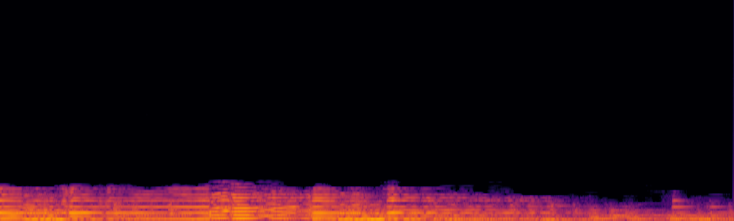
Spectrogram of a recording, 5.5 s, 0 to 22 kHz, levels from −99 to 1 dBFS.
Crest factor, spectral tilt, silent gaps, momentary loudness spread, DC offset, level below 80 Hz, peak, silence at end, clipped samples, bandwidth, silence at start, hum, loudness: 14 dB; -9 dB/octave; none; 13 LU; under 0.1%; -54 dBFS; -14 dBFS; 0 s; under 0.1%; 4 kHz; 0 s; none; -28 LUFS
